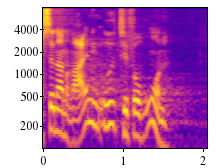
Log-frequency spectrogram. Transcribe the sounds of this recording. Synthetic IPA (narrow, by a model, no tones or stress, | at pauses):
ɒ̽sen̰ɐenʁɑ̈ɪne̝ŋuð̞̰ˠt͡sʰe̝lfɒb̥ʁṵːɐnə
